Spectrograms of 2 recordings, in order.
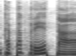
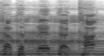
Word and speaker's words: Catta-Preta: Oh, I like how you say my name, Catta-Preta. Catta-Preta.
